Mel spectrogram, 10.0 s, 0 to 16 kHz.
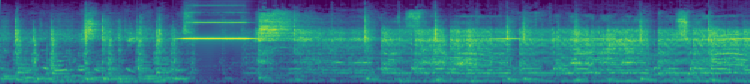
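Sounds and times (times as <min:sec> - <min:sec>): electric guitar: 0:00.0 - 0:10.0
live rock band playing: 0:00.0 - 0:10.0
high-pitched feedback squeal: 0:02.3 - 0:04.3, 0:06.2 - 0:07.3.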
